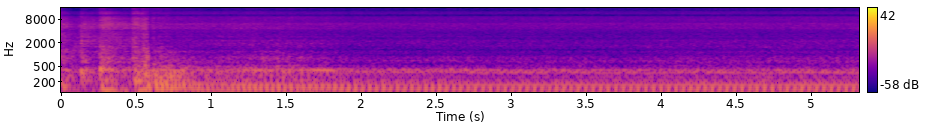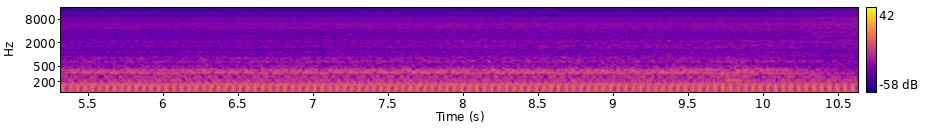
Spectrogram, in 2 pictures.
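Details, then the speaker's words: BMW R18 Bagger started right after a DIY engine oil and filter change at about 8,000 miles: opening burst of clatter, then a low lumpy idle with an uneven pulse. Owner leaned the bike right to return oil; rough starts after oil drain, cause unknown. "I don't know why these things start up really rough after the oil's been drained, so I'm just gonna try to lean it as much as my strength allows me towards the right side to just let some oil go ahead and go back in that way."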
